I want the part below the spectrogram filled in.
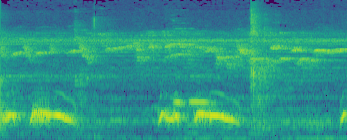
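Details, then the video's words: Spotted dove cooing in Vietnam, low mellow two-part coos with a slight downward slur, repeated in phrases about a second apart, with one sharp knock in between and a faint hum behind. "ĐÂY MỚI LÀ CHIM CU GÁY"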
